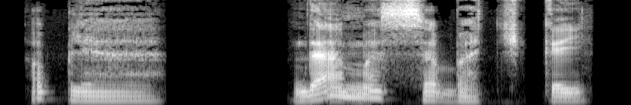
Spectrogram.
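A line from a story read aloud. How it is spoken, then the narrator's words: Slow. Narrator (Russian): медленно произнес Миловидов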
